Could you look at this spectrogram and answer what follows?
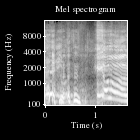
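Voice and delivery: laughing. Real, not acted. Laughing while urging the others on.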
